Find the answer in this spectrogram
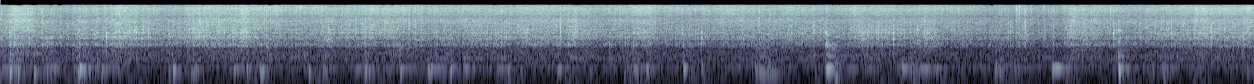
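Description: Ground beef with diced onion and green peppers sizzling as it browns in an Instant Pot's stainless steel inner pot, while a spoon stirs and scrapes through it. There are a couple of sharp knocks against the pot in the second half.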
